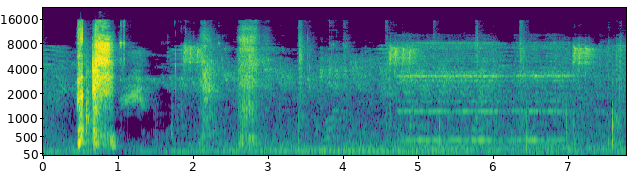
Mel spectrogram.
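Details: Sneezing-challenge recording: one loud, sharp sneeze followed by sniffling and breathy noises, faint background music; sneezing.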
